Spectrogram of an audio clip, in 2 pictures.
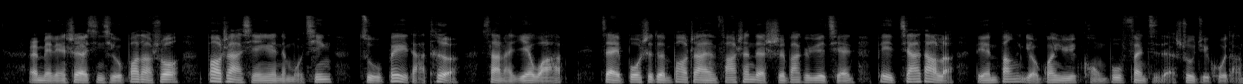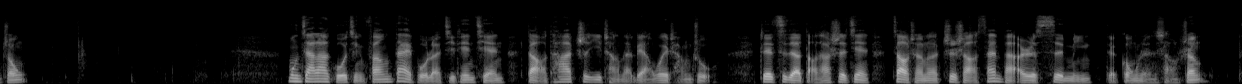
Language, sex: English, male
